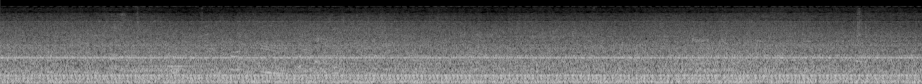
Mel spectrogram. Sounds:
Speech

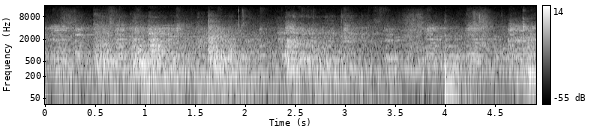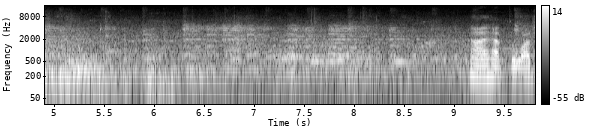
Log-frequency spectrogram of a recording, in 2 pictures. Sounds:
Music, Animal, Speech

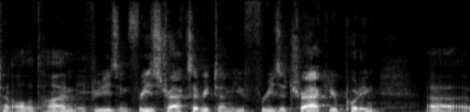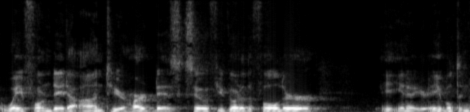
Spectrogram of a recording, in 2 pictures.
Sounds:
Speech

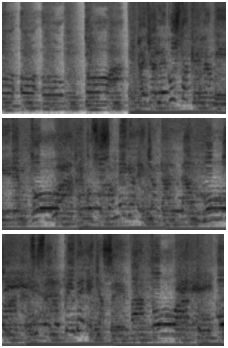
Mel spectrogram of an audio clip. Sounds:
Music

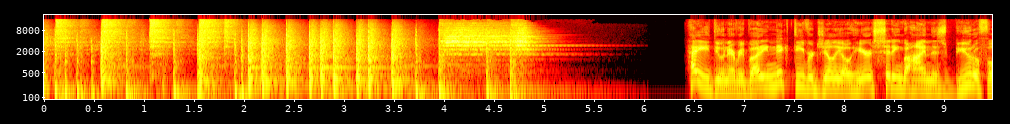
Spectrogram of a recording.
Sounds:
Drum, Rimshot, Drum kit, Percussion, Snare drum, Drum roll, Hi-hat, Cymbal, Bass drum

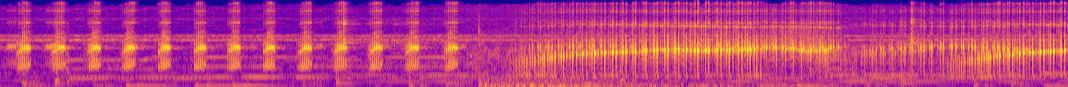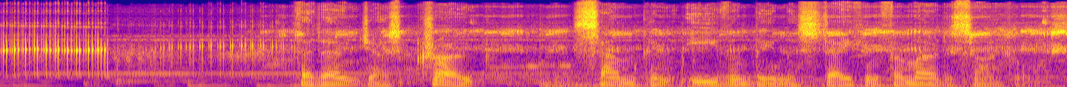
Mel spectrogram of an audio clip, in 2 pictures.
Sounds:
frog croaking

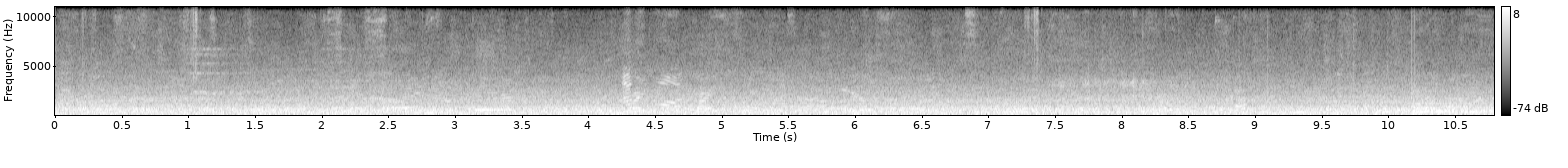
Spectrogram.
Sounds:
Speech

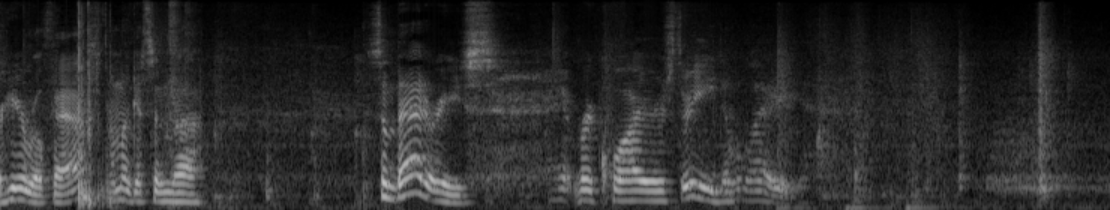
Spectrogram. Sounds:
Speech

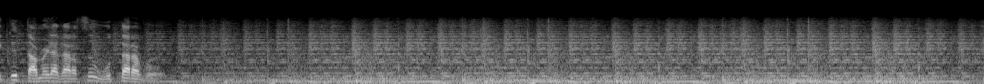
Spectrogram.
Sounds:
Television, Speech, Music

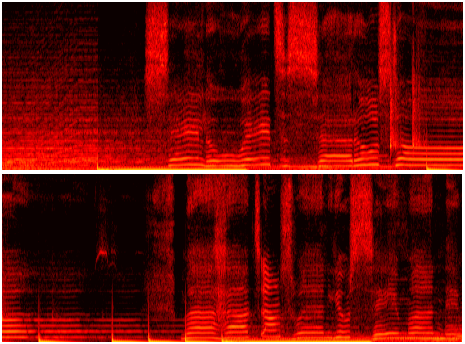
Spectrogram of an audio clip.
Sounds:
Music

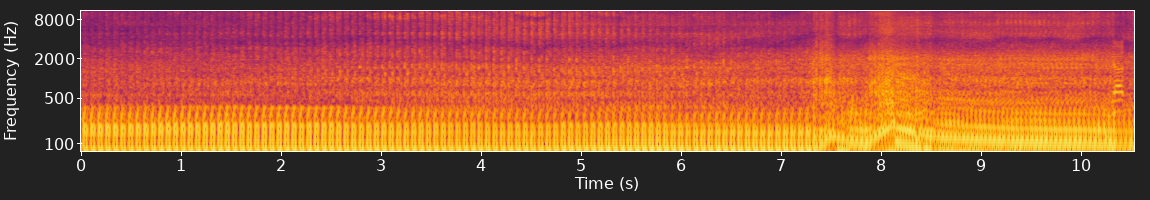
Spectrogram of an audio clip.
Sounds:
Vehicle, Motorcycle

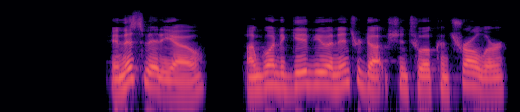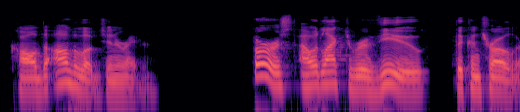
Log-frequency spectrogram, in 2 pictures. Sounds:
Speech

